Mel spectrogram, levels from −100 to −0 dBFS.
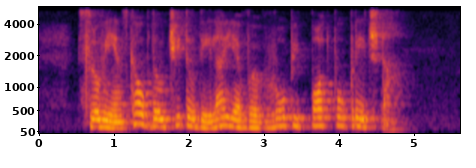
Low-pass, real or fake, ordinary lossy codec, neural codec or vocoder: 5.4 kHz; real; none; none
